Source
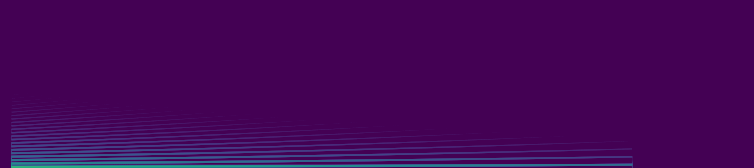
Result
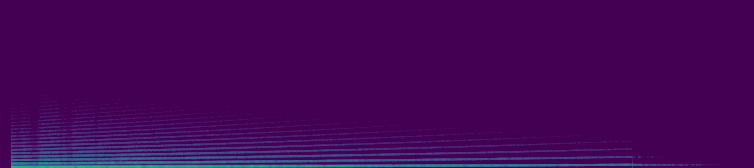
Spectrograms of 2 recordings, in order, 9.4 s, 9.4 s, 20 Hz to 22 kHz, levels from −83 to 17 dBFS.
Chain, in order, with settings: plate-style reverb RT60 2.2 s, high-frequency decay 0.6×, DRR 7 dB; compressor with a negative ratio -22 dBFS, ratio -1

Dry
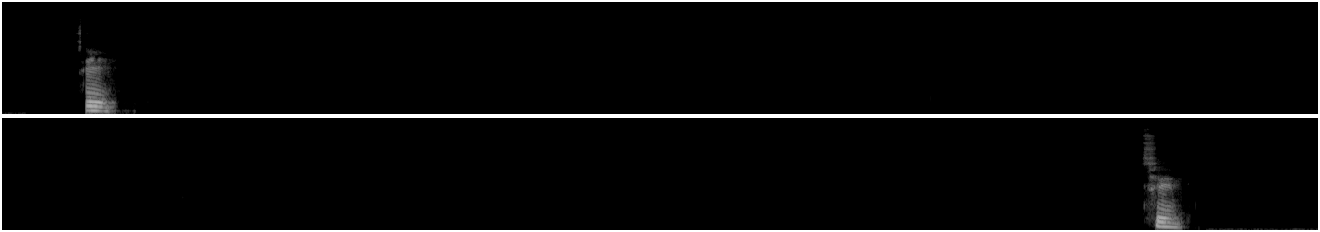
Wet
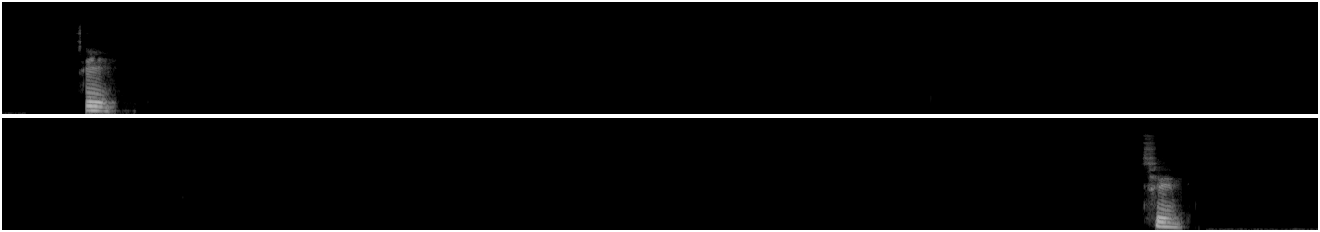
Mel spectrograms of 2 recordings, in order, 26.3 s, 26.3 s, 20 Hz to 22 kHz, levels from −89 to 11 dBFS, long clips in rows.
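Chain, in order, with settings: low-pass 8.4 kHz; trim +2 dB

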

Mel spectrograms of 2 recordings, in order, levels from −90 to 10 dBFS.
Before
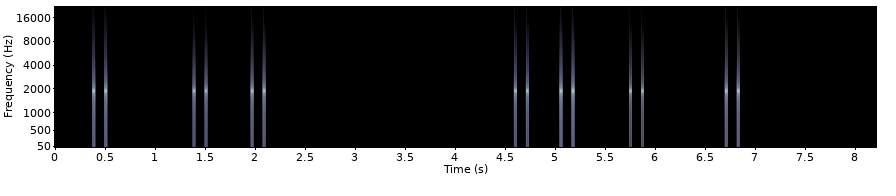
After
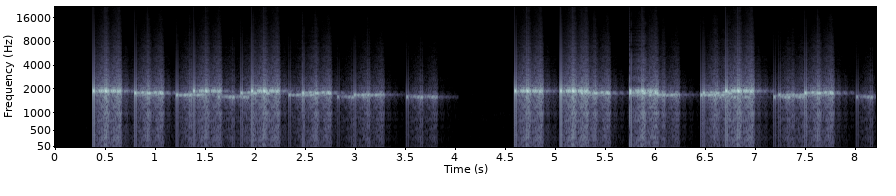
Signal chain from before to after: ever faster or slower copies 393 ms, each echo -1 st, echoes 3, each echo -6 dB; on a send: feedback delay 69 ms, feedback 49%, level -22 dB; on the sum: gated-style reverb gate 160 ms rising, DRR -3 dB; trim +2.5 dB

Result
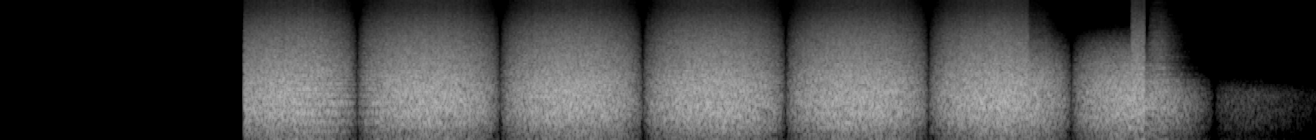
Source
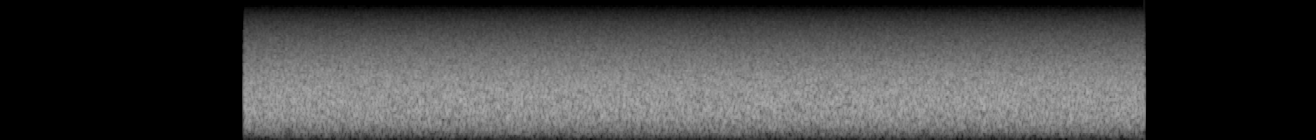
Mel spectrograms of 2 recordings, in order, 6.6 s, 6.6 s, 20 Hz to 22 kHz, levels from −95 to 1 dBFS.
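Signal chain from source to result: 1.48–1.90 s: comb 3.7 ms; waveshaping leveller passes 3; 3.74–4.34 s: frequency shift -30 Hz; 5.14–5.66 s: distance through air 190 m; plate-style reverb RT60 1 s, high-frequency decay 0.3×, pre-delay 80 ms, DRR 6.5 dB; tremolo of two beating tones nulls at 1.4 Hz; trim -5.5 dB

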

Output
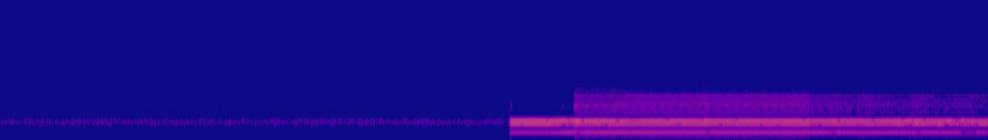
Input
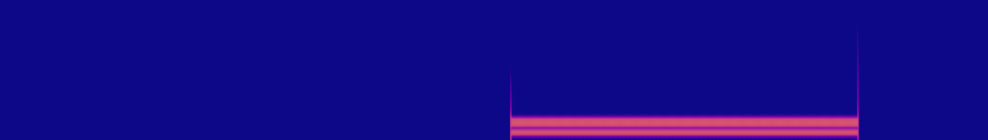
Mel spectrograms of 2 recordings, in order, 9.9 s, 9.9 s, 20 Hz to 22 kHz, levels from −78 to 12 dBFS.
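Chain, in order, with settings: spectral levelling over time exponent 0.6; 5.74–8.10 s: waveshaping leveller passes 3; gain riding 0.5 s; echo that smears into a reverb 500 ms, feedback 43%, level -5.5 dB; flange 0.39 Hz, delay 2.6 ms, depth 6.3 ms, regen -84%; peak limiter -38.5 dBFS, peak gain reduction 19 dB; two resonant band-passes 750 Hz, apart 0.84 oct; tilt EQ -2.5 dB/octave; endings held to a fixed fall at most 120 dB/s; trim +11 dB

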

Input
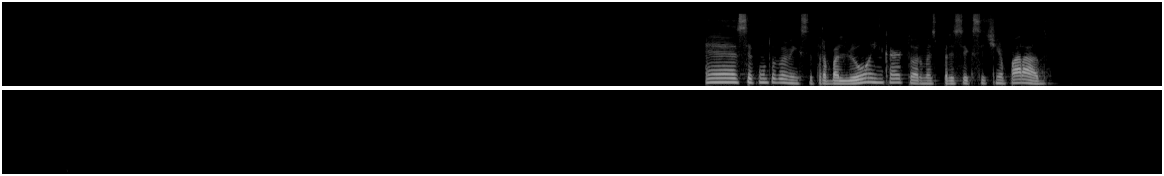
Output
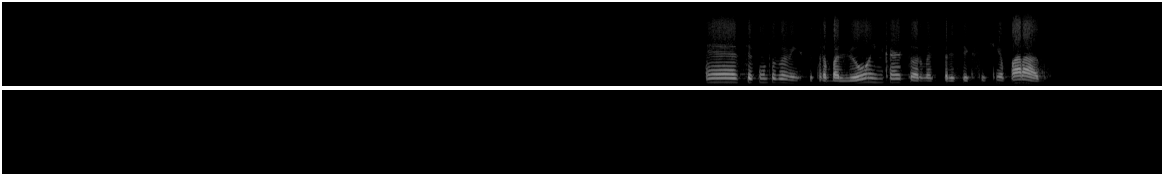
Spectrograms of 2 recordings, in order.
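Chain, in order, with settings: elliptic band-pass 390–2500 Hz, stop band 60 dB; level-controlled noise filter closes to 770 Hz, open at -35 dBFS; delay time shaken by noise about 5.9 kHz, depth 0.035 ms; trim -4.5 dB

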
